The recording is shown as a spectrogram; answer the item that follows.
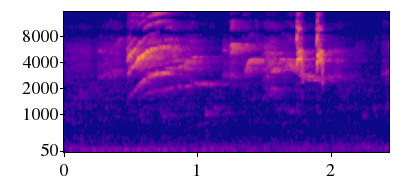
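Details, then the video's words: Red siskin singing: a rising, slurred high whistle with a buzzy overtone, followed by a wavering high phrase and two sharp clicking chips, over low background hum. "Pintassilgo da venezuela cantando muito - Suara Burung Red siskin"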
